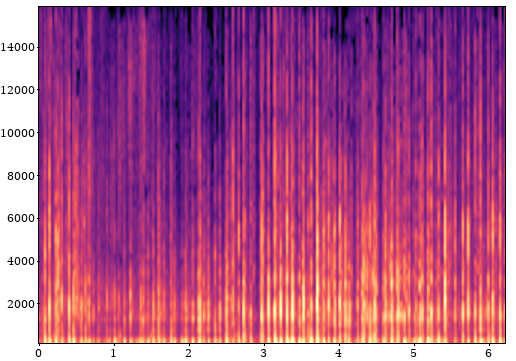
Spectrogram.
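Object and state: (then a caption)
Cardboard product box. Fingertips and nails tap rapidly on the face of a flat, thin, hollow, hand-sized printed paperboard box for a paper-feel screen protector, held in front of the mic. The result is a fast, continuous patter of dull, hollow, low thuds, each with a bright click on top and almost no ring, growing slightly louder midway.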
